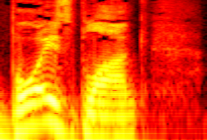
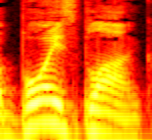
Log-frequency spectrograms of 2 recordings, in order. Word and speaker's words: Bois Blanc: Thank you to Bois Blanc, who says, "Can anyone tell it's pronounced Bois Blanc? LOL, it's French. I was thinking like Boise, Idaho." Okay, so Bois Blanc, Bois Blanc.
